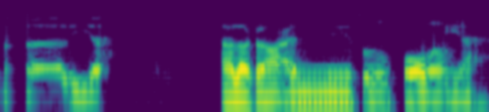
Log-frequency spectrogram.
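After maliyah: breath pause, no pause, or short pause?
breath pause. It stops after maliyah to take a breath. The speaker calls it right. "Kalau wakof, antum wajib mengambil nafas"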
